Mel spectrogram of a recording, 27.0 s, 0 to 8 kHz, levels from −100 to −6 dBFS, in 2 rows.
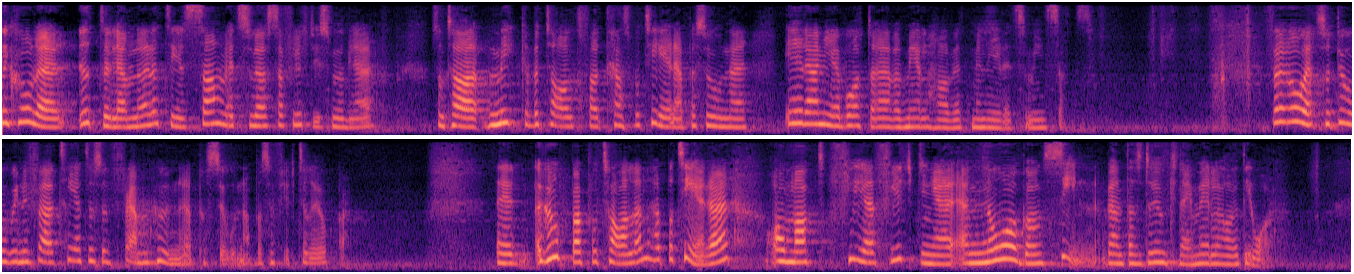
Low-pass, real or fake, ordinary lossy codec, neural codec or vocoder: none; fake; none; codec, 16 kHz, 1.1 kbps, Voila-Tokenizer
